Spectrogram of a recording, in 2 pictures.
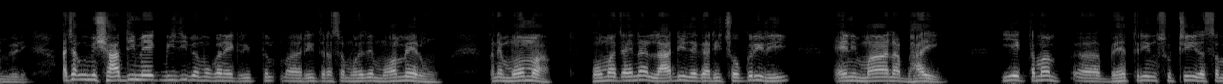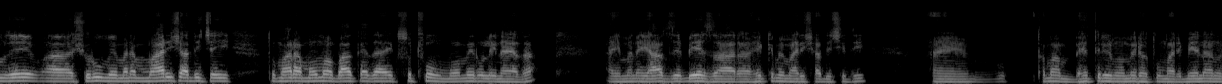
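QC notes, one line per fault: throughout: Opus compression. The speech sounds rough and grainy, with a noisy fizz on voiced tones and nothing above 12.2 kHz. This is likely Opus in its CELT music mode, filling starved bands with folded or noise energy, which fits a bitrate near 12 kbps.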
